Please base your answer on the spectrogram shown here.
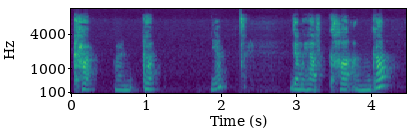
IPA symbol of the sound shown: c ɟ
